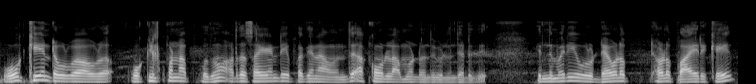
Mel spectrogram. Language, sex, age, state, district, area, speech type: Tamil, male, 30-45, Tamil Nadu, Nagapattinam, rural, spontaneous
